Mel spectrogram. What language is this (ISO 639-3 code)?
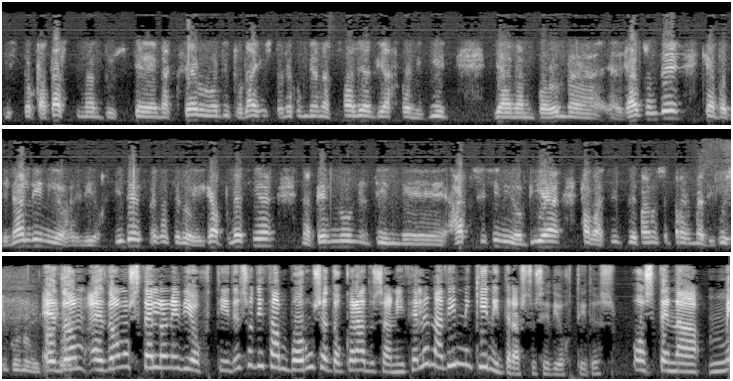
ell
